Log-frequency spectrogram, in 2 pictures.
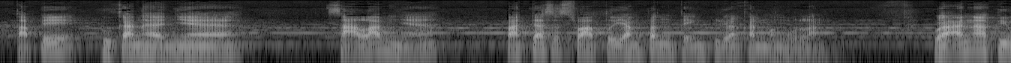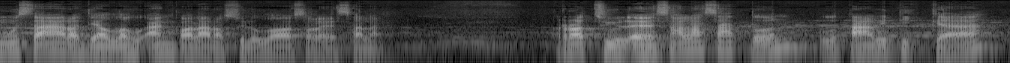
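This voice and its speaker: A man with a Javanese accent teaching a religious text, reading Arabic and glossing it in Javanese in a relaxed, talky way. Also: lowish voice. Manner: explains in plain talk with Javanese word-by-word glosses of Arabic text, many fillers. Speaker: kitab teacher at an Islamic boarding school. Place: boarding school study hall.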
